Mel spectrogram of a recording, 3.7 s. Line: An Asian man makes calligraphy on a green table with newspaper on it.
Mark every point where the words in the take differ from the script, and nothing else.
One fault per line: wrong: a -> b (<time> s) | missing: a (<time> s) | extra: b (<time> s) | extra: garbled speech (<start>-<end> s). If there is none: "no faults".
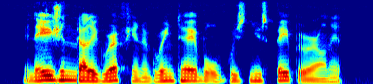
missing: man makes (0.8 s)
